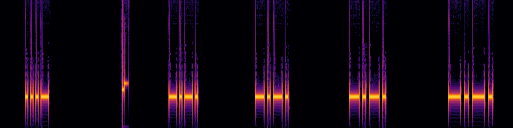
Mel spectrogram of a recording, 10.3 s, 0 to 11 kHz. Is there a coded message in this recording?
Yes: Morse code from 0.5 to 9.8 s, heard as a keyed tone, about 20 wpm, spaced as for 6 wpm, 700 Hz. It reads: V CCCC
